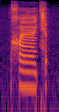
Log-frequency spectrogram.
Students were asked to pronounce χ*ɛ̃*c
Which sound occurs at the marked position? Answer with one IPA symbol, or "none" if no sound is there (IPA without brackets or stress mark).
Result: ɛ̃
